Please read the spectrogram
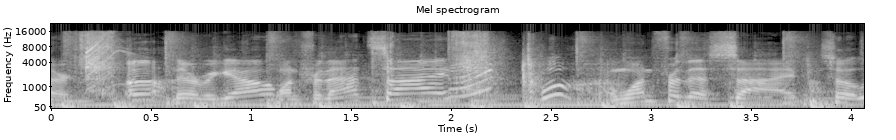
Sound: sighs

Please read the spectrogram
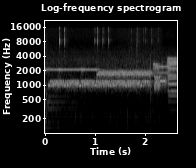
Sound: high speed internet sounds

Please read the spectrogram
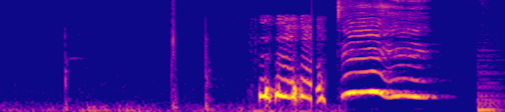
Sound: baby laughing sound

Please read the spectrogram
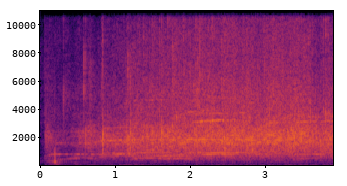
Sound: applause

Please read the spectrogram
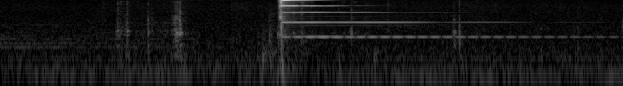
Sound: bell

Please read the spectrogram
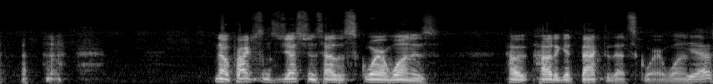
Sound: laughs

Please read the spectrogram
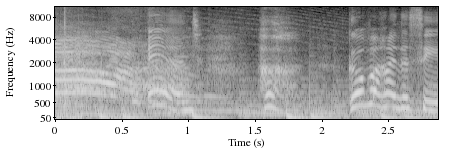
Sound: players cheering; sighs

